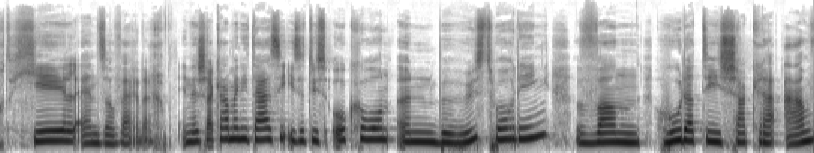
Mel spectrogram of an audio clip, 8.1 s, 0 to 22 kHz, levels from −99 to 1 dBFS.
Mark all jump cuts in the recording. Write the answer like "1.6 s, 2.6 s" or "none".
1.0 s, 1.7 s, 6.5 s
